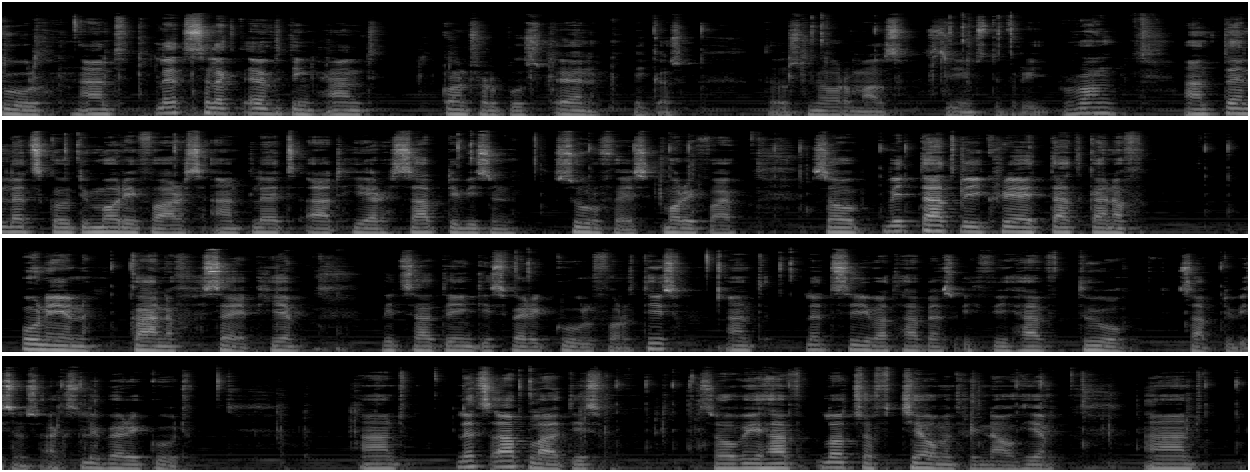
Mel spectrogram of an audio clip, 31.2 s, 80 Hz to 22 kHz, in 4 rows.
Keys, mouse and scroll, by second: 0.1 Tab, 0.8 a, 1.1 a, 3.2 ctrl+n, 3.6 Tab, 4.0-7.7 middle drag, 4.7 a, 4.9 ctrl+s, 5.3 a, 5.8 ctrl+s, 6.2-7.9 right drag, 8.1-10.6 drag, 11.1-16.5 middle drag, 18.7-22.2 drag, 22.9 scroll up 1, 23.1-25.5 middle drag, 25.0 Tab, 25.5 Tab, 25.5-26.5 scroll up 1, 26.5-28.3 drag, 26.8 scroll up 1, 26.9 Tab, 27.1-31.1 middle drag, 27.8 a.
